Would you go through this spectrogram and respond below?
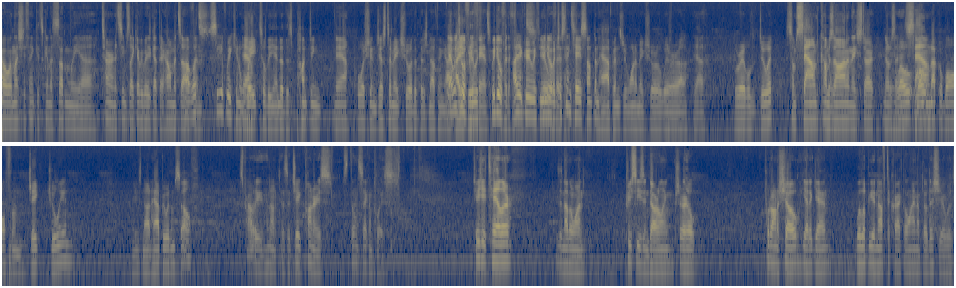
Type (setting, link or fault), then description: setting, busy venue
